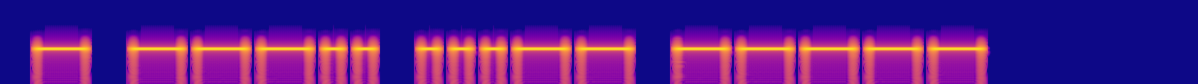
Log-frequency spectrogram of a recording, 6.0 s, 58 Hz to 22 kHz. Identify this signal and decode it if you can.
Morse code, heard as a keyed tone, about 15 wpm, 700 Hz. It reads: T830
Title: Numbers - Contest Style - 4-Digit 15wpm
